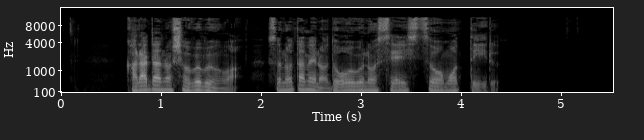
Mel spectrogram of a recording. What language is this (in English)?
Japanese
